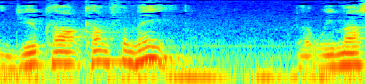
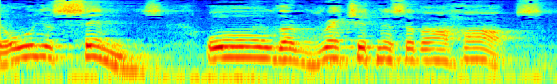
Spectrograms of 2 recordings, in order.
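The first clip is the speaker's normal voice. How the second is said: louder and higher, pressing each "all" home; preaching at full force; 4 semitones higher, 4 dB louder than usual. Acted. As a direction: build the plea like a pulpit appeal, hammering every all. Preacher urges sinners to come.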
